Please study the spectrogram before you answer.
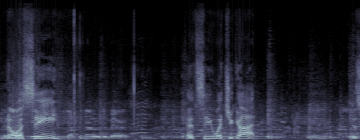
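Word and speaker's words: Seay: it is pronounced say it's spelled s-e-a-y it's a right-hander and a sophomore number five it is noah c s-e-a-y pronounced c i guess he's making his varsity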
